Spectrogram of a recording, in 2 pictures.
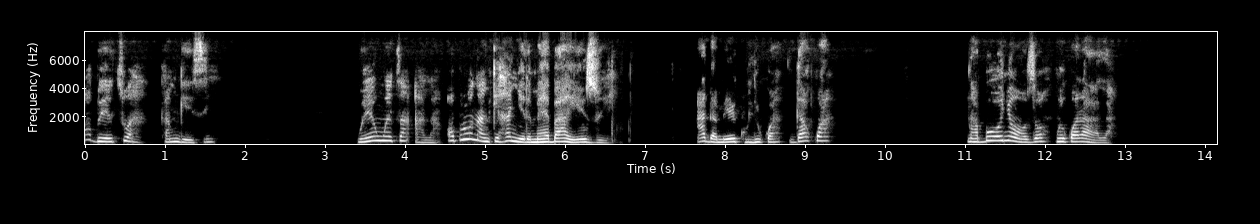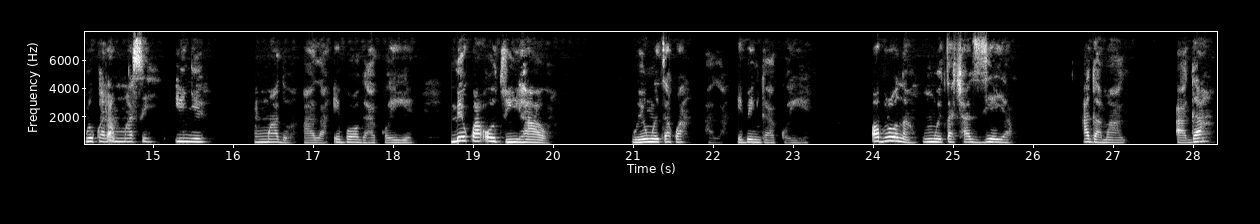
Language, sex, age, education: Igbo, female, 15-29, tertiary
